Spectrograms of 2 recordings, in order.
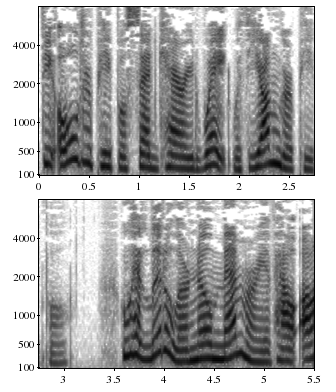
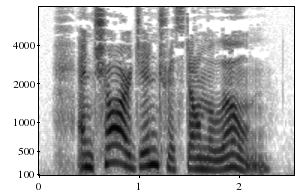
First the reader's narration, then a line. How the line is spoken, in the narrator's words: the Waylord added dryly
